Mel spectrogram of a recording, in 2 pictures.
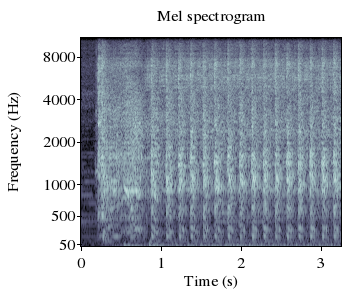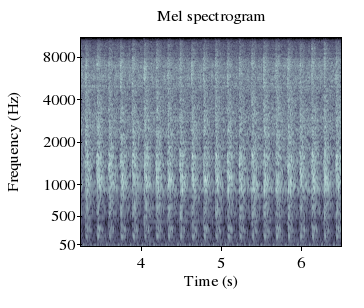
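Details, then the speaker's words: EL Ford Falcon XR6 Turbo that had died on the road, started after the fuel pump primed: short crank, then it catches cleanly and settles into a steady, even idle with no misses or knocks. "Crank and start, but it works. The car runs again."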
